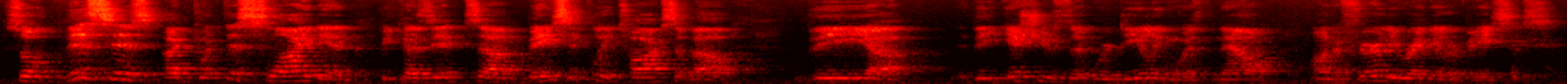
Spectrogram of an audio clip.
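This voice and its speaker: A man, an elected councillor presenting slides to a meeting, halting and often repeating his words as he restarts phrases. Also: lively intonation. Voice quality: loud voice. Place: meeting room, stepping back from a fixed mic. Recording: very echoey room, heard from a distance, faint rumble.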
